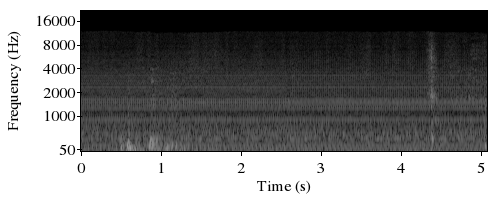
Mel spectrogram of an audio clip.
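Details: Canadian Motorola MK-56R five-tube AA5 radio running at about 100 volts: constant low droning hum from the speaker with no program audio as the radio section dropped out; mains hum caused by a failed capacitor needing replacement.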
